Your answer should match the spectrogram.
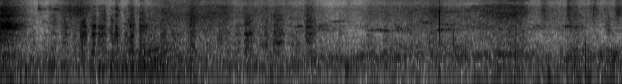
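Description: An Australian Shepherd panting steadily, with faint scattered clicks and one sharp tick a little over four seconds in.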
